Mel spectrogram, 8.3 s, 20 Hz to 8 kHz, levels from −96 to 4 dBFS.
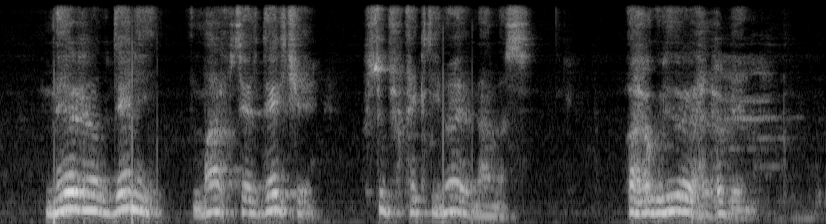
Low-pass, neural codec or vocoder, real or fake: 7.2 kHz; codec, 44.1 kHz, 7.8 kbps, Pupu-Codec; fake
